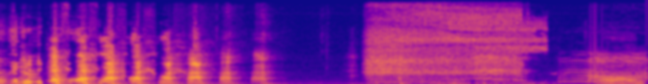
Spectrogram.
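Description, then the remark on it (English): Rhythmic snickering laughter on a radio show, then a short pause before a person imitates a possum with a loud, steady, breathy hiss lasting over a second, followed by a brief voiced sound. “What other animals can you do? Let's hear you do a possum.”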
